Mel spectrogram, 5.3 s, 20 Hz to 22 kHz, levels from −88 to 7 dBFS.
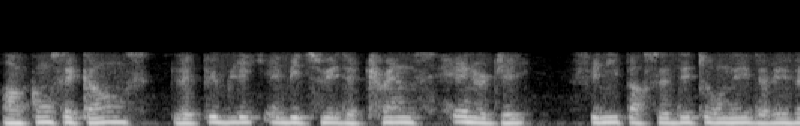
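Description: No faults can be heard anywhere in this speech clip. It comes through G.711 telephone coding, so nothing reaches above about 3.8 kHz, and at most a faint level-following hiss rides under the voice.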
